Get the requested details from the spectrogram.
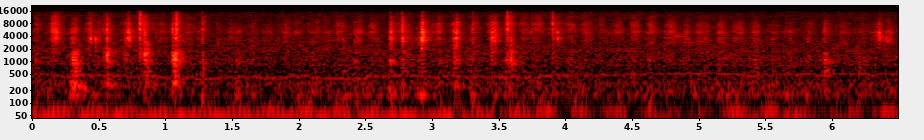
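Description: A wooden stylus held in the fingers scratches lines into the black wax coating over foil on a flat A4-size scratch-art card lying on a cloth-covered table. Quick, irregular, dry scratching strokes are sharper and louder at first, then settle into softer, steadier scraping. A faint low tone drifts steadily underneath throughout.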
